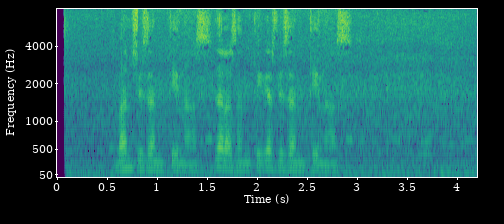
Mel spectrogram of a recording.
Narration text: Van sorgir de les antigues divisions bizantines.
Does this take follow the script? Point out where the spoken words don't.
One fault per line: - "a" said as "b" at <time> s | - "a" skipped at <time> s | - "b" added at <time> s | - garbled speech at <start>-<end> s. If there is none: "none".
- "sorgir" said as "bizantines" at 0.8 s
- "divisions" skipped at 2.2 s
